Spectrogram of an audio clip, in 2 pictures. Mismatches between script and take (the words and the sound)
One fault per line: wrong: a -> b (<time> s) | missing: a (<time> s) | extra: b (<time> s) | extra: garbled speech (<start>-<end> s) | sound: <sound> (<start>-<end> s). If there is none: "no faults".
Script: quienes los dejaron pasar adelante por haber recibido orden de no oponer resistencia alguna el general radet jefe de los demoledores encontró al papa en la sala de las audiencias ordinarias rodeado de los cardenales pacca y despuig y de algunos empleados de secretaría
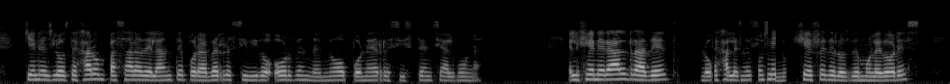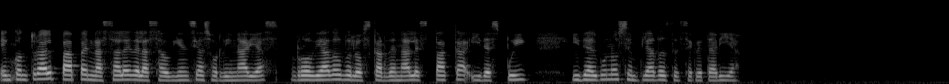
extra: garbled speech (7.0-7.9 s)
